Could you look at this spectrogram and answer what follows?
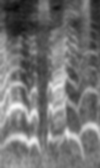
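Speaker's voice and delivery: high, delighted exclamation; excited. Real, not acted. Fisherman admiring a big catch, excited.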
